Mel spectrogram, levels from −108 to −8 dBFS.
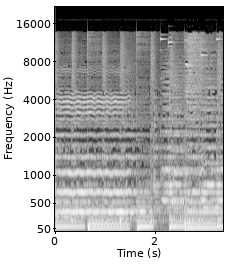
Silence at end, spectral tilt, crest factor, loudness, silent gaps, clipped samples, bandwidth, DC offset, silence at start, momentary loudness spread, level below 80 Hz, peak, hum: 0 s; -4.5 dB/octave; 14 dB; -15 LUFS; none; under 0.1%; 14.5 kHz; 0.2%; 0 s; 5 LU; -22 dBFS; 0 dBFS; none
